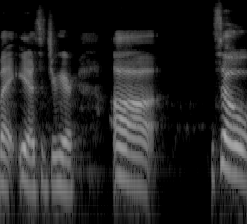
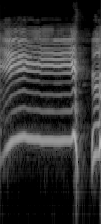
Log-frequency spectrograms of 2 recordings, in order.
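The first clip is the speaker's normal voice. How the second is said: squeal; 13 semitones higher, 3 dB louder than usual. Retold or imitated. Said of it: "And I'm like".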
